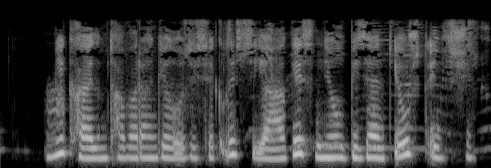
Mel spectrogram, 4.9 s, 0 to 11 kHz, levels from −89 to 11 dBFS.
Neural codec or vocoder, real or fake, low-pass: none; real; 7.2 kHz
